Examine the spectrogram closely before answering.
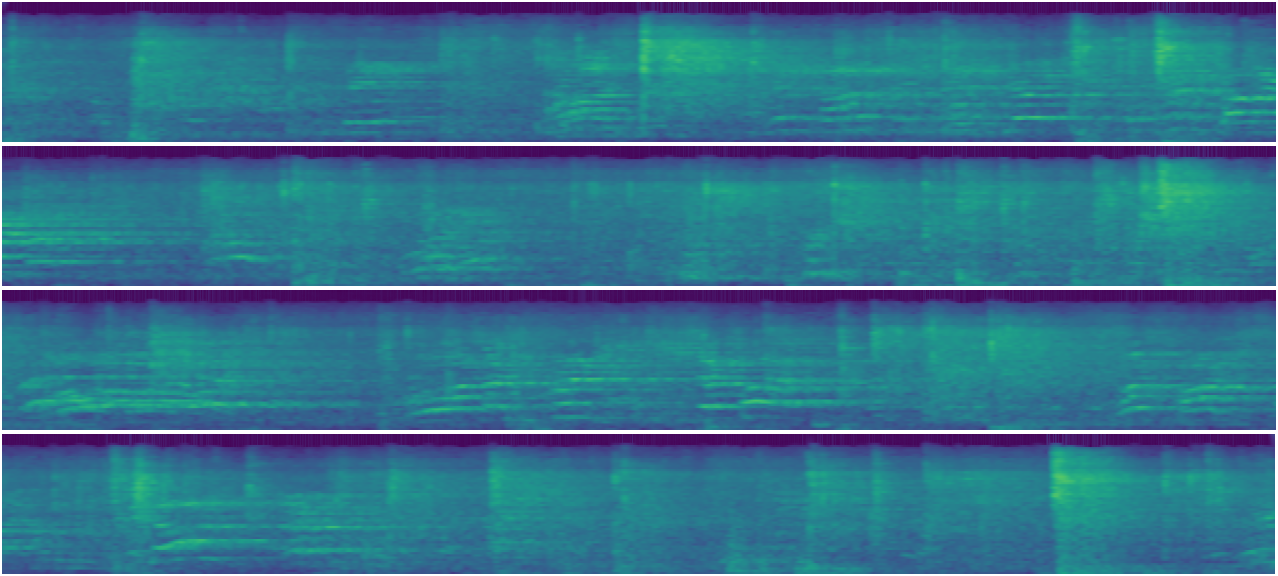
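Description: Hockey sticks clack sharply against a ball.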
